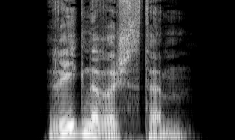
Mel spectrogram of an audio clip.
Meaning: strong dative masculine/neuter singular superlative degree of regnerisch
- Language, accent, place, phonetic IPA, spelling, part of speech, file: German, Germany, Berlin, [ˈʁeːɡnəʁɪʃstəm], regnerischstem, adjective, De-regnerischstem.ogg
